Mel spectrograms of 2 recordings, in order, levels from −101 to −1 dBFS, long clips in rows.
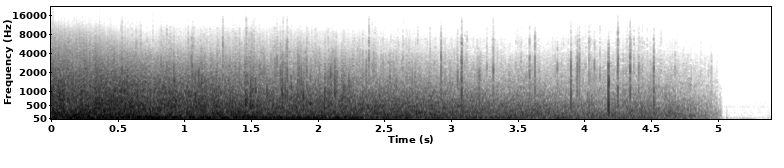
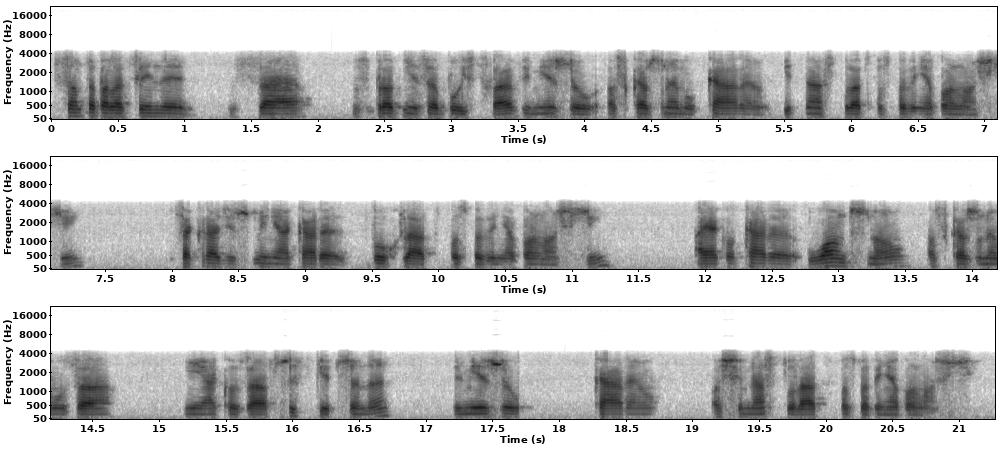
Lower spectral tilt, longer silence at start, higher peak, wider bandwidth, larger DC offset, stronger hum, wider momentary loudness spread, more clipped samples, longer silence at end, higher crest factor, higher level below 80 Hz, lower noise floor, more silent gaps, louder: first, -11.5 dB/octave vs -9.5 dB/octave; about the same, 0 s vs 0.05 s; about the same, 0 dBFS vs 0 dBFS; about the same, 4 kHz vs 4.4 kHz; neither; neither; first, 21 LU vs 9 LU; first, 0.2% vs under 0.1%; first, 0.7 s vs 0.15 s; second, 10 dB vs 22 dB; first, -12 dBFS vs -50 dBFS; second, -53 dBFS vs -58 dBFS; neither; first, -11 LUFS vs -21 LUFS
